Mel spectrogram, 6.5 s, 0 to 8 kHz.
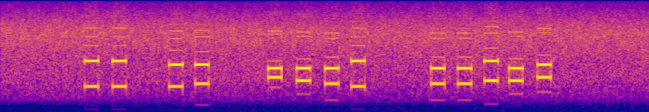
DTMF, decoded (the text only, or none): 33 25 *743 44970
